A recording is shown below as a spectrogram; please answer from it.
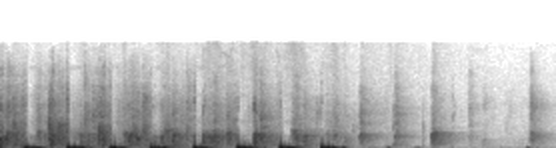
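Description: Audience applause, evenly paced at about three claps a second, dying away about three seconds in at the end of a talk.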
